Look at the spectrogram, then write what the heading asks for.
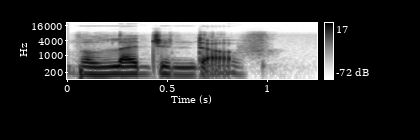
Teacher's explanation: if there's a vowel after it like Legend of is usually together then you'll hear the D release for the vowel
